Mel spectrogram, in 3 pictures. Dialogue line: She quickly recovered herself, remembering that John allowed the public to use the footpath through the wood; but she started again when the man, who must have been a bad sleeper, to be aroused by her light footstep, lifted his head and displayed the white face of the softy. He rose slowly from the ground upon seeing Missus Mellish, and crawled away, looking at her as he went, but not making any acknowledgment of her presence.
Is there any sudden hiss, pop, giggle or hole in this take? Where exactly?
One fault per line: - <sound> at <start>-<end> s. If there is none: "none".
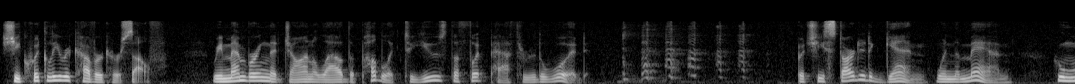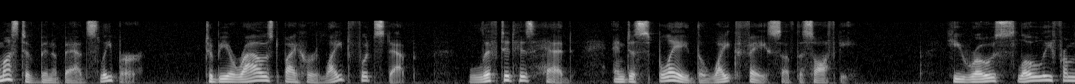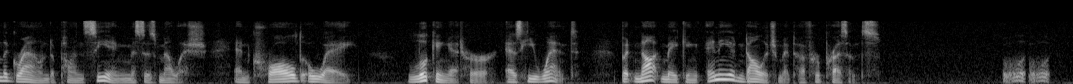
- laugh at 6.2-7.7 s
- laugh at 31.5-32.0 s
